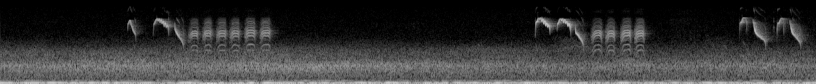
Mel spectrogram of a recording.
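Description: Marsh tit calling three times: each call is two sharp, high falling notes, and the first two calls run on into a quick string of buzzy notes. A steady low rumble lies underneath.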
